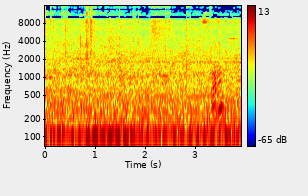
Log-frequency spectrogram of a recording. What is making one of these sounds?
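A plastic candy wrapper crinkles in someone's hands.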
